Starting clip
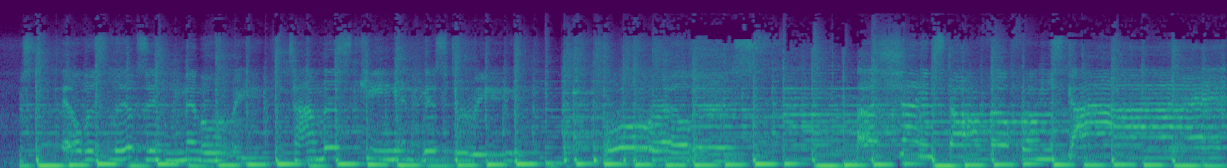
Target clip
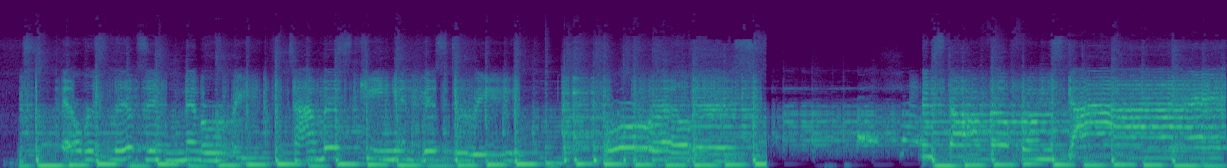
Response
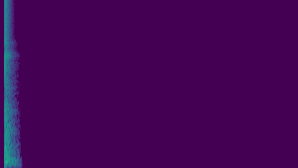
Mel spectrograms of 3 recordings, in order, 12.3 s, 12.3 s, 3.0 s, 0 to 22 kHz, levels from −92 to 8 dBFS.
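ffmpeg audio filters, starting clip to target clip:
-filter_complex "[0:a]asettb=1/sr,asplit=3[a][b][c];[a]atrim=end=7.664[d];[b]atrim=start=7.66:end=9.23,asetpts=PTS-STARTPTS,afade=t=in:d=0.004:c=qsin,afade=t=out:st=1.566:d=0.004:c=qsin,asplit=3[e][f][g];[e]bandpass=f=730:t=q:w=8,volume=0dB[h];[f]bandpass=f=1.09k:t=q:w=8,volume=-6dB[i];[g]bandpass=f=2.44k:t=q:w=8,volume=-9dB[j];[h][i][j]amix=inputs=3:normalize=0[k];[c]atrim=start=9.226[l];[d][k]acrossfade=d=0.004:c1=hsin:c2=qsin[m];[m][l]acrossfade=d=0.004:c1=qsin:c2=hsin,lowshelf=f=140:g=-8,asplit=2[n][o];[o]acompressor=threshold=-38dB:ratio=6,volume=1dB[p];[n][p]amix=inputs=2:normalize=0,afwtdn=0.02"

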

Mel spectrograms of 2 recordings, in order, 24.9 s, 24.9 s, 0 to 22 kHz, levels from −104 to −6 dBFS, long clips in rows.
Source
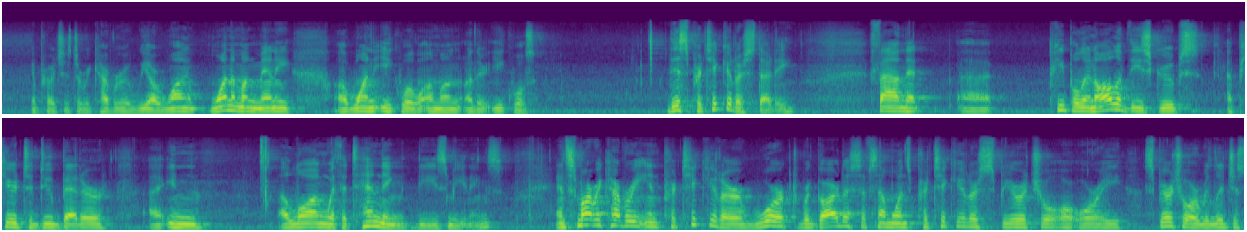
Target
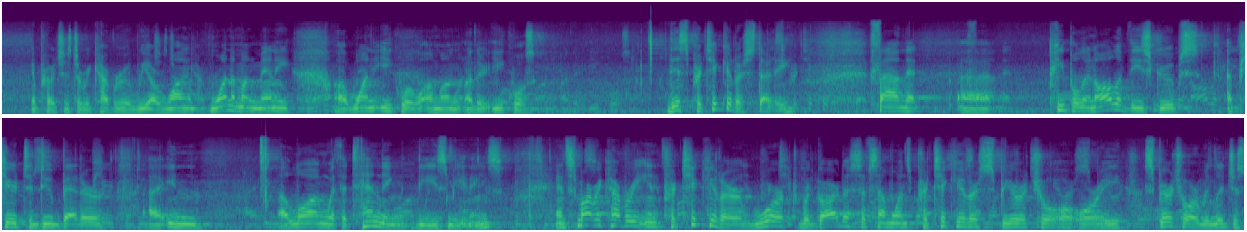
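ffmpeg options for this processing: -af "highpass=f=260:p=1,acompressor=threshold=-36dB:ratio=6,aecho=1:1:960:0.178,volume=1dB"

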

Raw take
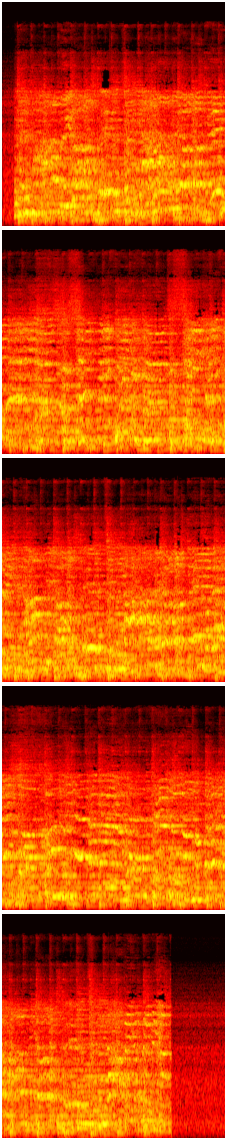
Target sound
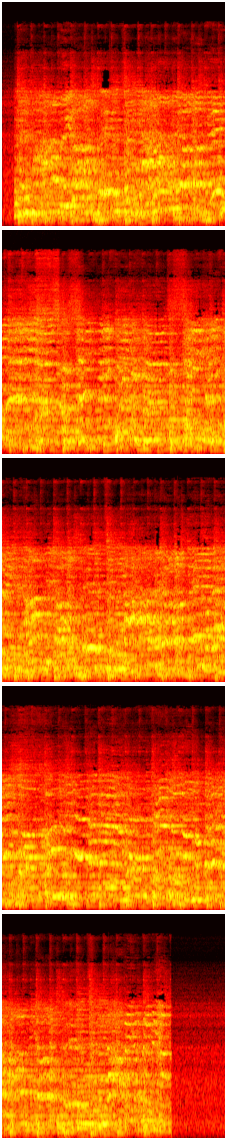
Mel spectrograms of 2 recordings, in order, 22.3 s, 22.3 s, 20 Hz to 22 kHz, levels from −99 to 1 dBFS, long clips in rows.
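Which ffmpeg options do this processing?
-filter_complex "[0:a]asettb=1/sr,asplit=3[a][b][c];[a]atrim=end=4.484[d];[b]atrim=start=4.48:end=5.6,asetpts=PTS-STARTPTS,afade=t=in:d=0.004:c=qsin,afade=t=out:st=1.116:d=0.004:c=qsin,aemphasis=mode=production:type=50kf[e];[c]atrim=start=5.596[f];[d][e]acrossfade=d=0.004:c1=hsin:c2=qsin[g];[g][f]acrossfade=d=0.004:c1=qsin:c2=hsin,volume=2dB"

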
